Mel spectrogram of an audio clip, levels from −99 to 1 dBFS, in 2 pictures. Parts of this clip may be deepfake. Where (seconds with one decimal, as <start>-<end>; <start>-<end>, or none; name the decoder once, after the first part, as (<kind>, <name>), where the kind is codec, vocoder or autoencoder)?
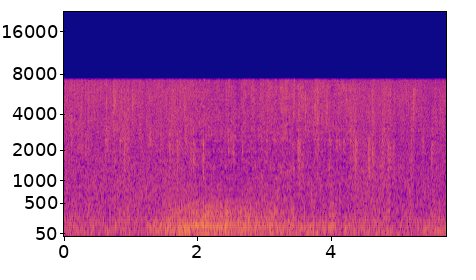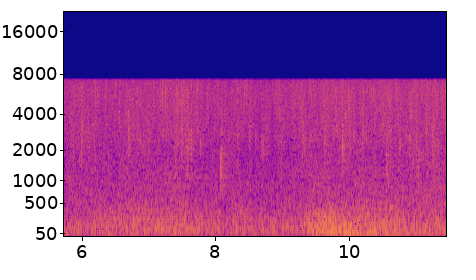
1.9-4.3 (vocoder, HiFi-GAN)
